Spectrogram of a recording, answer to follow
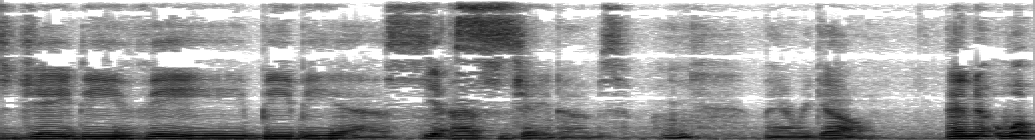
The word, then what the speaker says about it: JDVBBS: you don't know so when you spell it it's JD V instead of the you so j-dub it's jbv BBS yes J dubs there we go and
